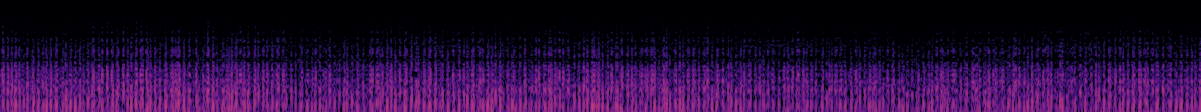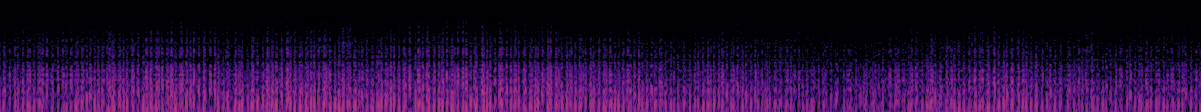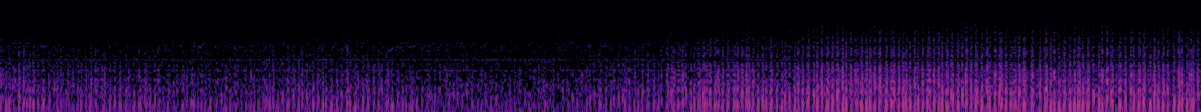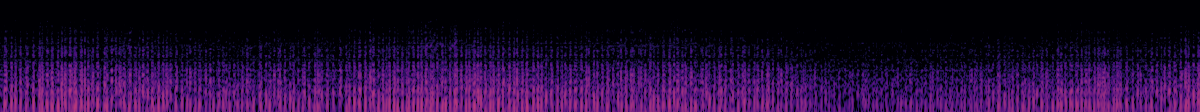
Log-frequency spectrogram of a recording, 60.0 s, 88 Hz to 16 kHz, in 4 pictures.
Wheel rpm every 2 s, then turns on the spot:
230, 230, 230, 230, 230, 230, 230, 230, 230, 230, 220, 230, 230, 240, 230, 220, 220, 220, 220, 220, 230, 230, 230, 220, 230, 240, 210, 230, 230, 230.
none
